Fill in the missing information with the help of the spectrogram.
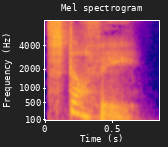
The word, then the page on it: stuffy: British English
